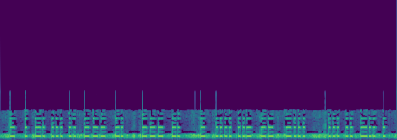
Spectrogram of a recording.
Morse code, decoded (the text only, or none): TENSION ON THUMB SIDE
